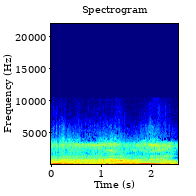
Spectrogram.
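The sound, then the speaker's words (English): A brand new Cadillac sedan's engine revs loudly and continuously on a New Orleans street corner, its deep throaty rumble climbing and dipping in pitch over a couple of seconds, with no voices. “How do you like that power?”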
